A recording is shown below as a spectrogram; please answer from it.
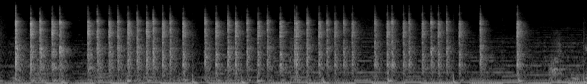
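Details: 1963 Datsun NL320 truck, sat 40 years, being turned over in first start attempt (no hand crank available): rapid ratcheting clicks about eight a second in bursts; source unclear.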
